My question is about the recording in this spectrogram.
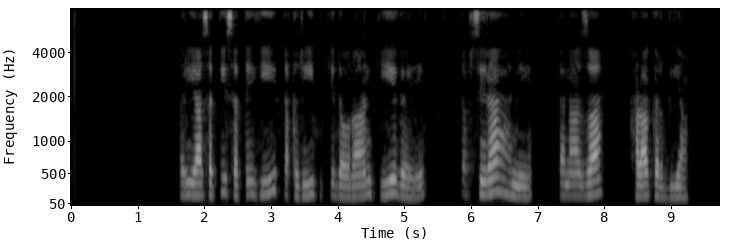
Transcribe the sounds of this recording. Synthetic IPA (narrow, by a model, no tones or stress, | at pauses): ɾijaːsət̪isɐt̪ekit̪ɐqɾiːbked̪ɔːɾaːnkieɡɐe | t̪ɐbsɪɾane | t̪ɐnaːza | kʰɐɽakɐɾd̪ijaː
